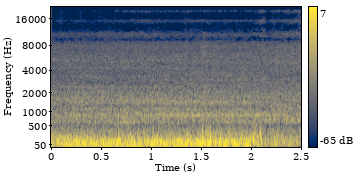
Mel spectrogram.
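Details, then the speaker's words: 2008 Ford Escape V6 road test after replacing sway bar end links and tie rod ends both sides to cure front clunk: steady low road rumble over bumps with no knocks or clunks; front clunk fixed, normal suspension. "All right, we're driving. See if we hear clunk. I don't hear it, do you? No. Okay."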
